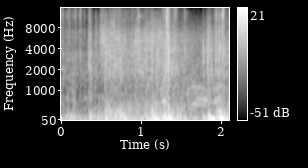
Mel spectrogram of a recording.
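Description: Dense battle gunfire with rolling booms in a military video game, continuous and loud throughout, with voices calling out over the fighting.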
